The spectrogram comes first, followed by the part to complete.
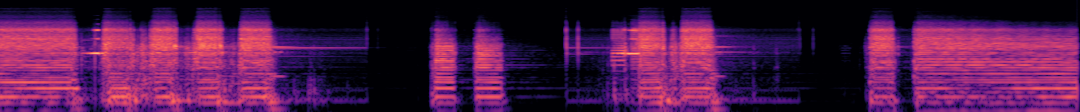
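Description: Electric guitar played through a Suhr Eclipse dual overdrive/distortion pedal with a channel engaged: strummed distorted chords that ring and die away, two short pauses, then choppy stabs and a new chord near the end.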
